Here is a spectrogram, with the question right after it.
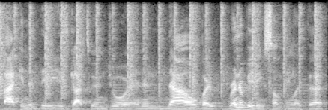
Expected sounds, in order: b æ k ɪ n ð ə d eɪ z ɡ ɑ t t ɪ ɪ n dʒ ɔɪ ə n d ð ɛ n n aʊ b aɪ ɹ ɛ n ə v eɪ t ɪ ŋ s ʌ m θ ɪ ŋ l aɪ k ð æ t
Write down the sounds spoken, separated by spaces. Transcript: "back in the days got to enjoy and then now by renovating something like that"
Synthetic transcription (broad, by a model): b æ k ɪ n ð ə d eɪ z ɡ ɑ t t ɪ ɪ n dʒ ɔɪ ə n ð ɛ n n aʊ b aɪ ɹ ɛ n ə v eɪ t ɪ ŋ s ʌ m θ ɪ ŋ l aɪ k ð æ t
